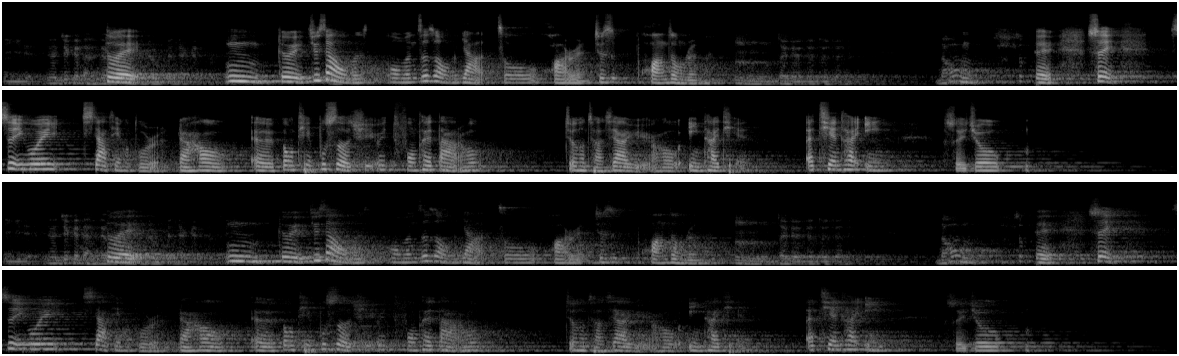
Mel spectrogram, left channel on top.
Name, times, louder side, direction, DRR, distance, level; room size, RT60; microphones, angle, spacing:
voice 1, 0.0-2.4 3.2-3.5 7.3-8.5 8.7-9.0 9.3-9.7 10.1-10.2, equal, 5° right, -1 dB, 1.2 m, -45 dB
voice 2, 1.0-1.4 2.2-7.1 9.6-9.7 10.3-11.4 11.7-12.3 12.6-14.0 14.2-16.5 17.4-19.2 19.8-20.7 21.2-22.0, left 5 dB, 85° left, 11 dB, 0.5 m, -32 dB
22.0 x 7.5 x 2.8 m, 2.5 s
head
